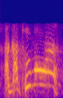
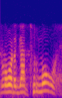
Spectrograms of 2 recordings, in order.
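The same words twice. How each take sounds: First: High, loud, drawn-out preacher's cry; exultant cry. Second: Said in the usual way. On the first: Retold or imitated. Father telling the Lord of two more sons, exultant. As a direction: belt it out slowly, pitched way up. Exultant repeat of his prayer.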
